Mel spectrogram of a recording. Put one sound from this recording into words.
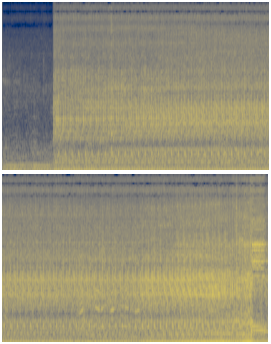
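An off-road vehicle engine idles with a low rumble.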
